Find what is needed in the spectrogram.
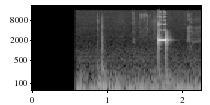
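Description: A single short, high electronic beep near the end, after a faint click, over a low steady hum.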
